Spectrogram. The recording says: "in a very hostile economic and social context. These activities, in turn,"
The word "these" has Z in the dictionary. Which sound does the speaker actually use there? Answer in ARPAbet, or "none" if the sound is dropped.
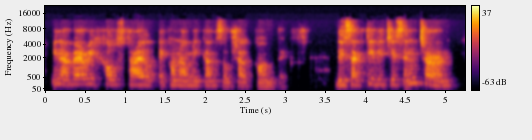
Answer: S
